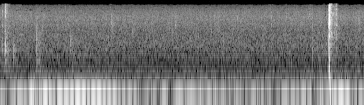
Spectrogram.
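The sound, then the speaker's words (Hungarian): Rain falls in a zombie video game as a steady, continuous patter of drops. One sharp click stands out near the end. “Elindulok az esőben.”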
